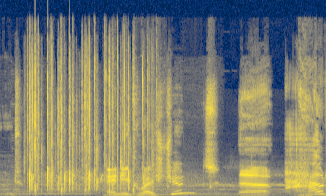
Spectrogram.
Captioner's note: all clapping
